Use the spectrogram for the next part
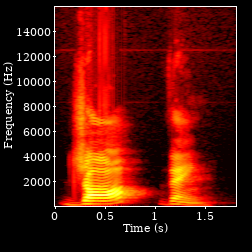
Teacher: Então, o Jô é tônica e o vem é átona.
